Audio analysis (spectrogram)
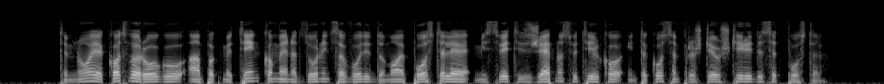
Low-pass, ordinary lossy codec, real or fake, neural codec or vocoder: none; none; real; none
